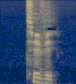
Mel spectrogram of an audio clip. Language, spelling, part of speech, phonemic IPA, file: French, TV, noun, /te.ve/, LL-Q150 (fra)-TV.wav
- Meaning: television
